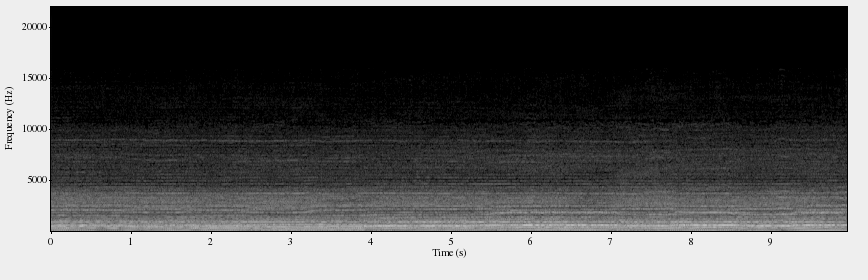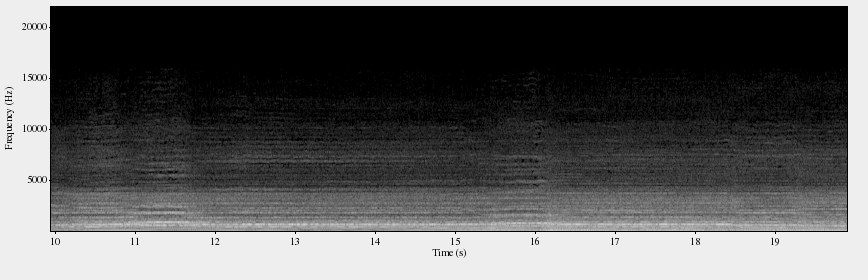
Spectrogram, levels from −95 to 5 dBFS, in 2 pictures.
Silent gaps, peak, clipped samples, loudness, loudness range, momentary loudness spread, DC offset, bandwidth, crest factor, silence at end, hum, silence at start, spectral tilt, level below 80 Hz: none; -10 dBFS; under 0.1%; -25 LUFS; 8 LU; 9 LU; under 0.1%; 10.5 kHz; 16 dB; 0 s; none; 0 s; -7 dB/octave; -40 dBFS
